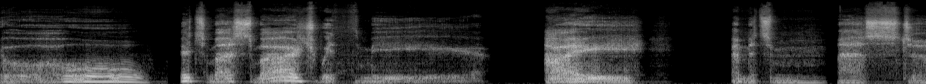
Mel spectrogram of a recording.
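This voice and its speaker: In a raspy, put-on character voice, the speaker talks at a very slow pace with long, frequent pauses. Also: man, very deep, low pitch for a man. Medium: actual play. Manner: imperious, grandiose.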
